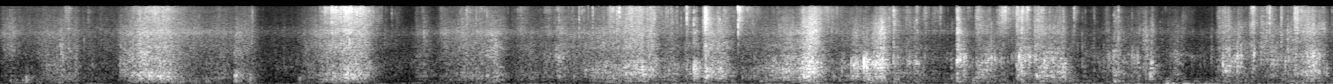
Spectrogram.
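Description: Irregular rustling and crunching from a person shifting and moving on a gravel floor.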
